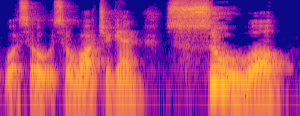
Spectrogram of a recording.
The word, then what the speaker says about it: suo: So possessive pronouns in Italian have usually have two syllables, right? The second syllable is really a semivowel, so you'll see it written over 1 note. You actually have to make 2 notes, right? The U is longer than the O, so watch again.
